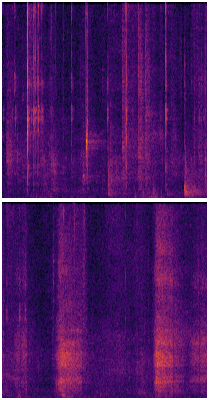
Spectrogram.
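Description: Scattered knocks and footsteps of people moving about on a stage, with a few short rushes of noise.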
